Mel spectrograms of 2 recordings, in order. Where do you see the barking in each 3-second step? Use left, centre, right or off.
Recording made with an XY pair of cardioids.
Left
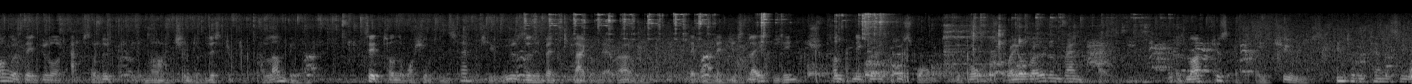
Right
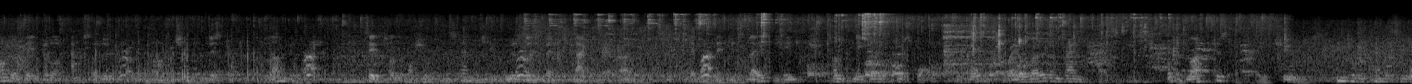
right, right, centre, left, left.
